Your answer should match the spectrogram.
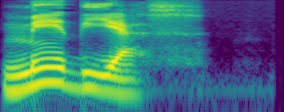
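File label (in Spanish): "MEDIAS", male; ROPA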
